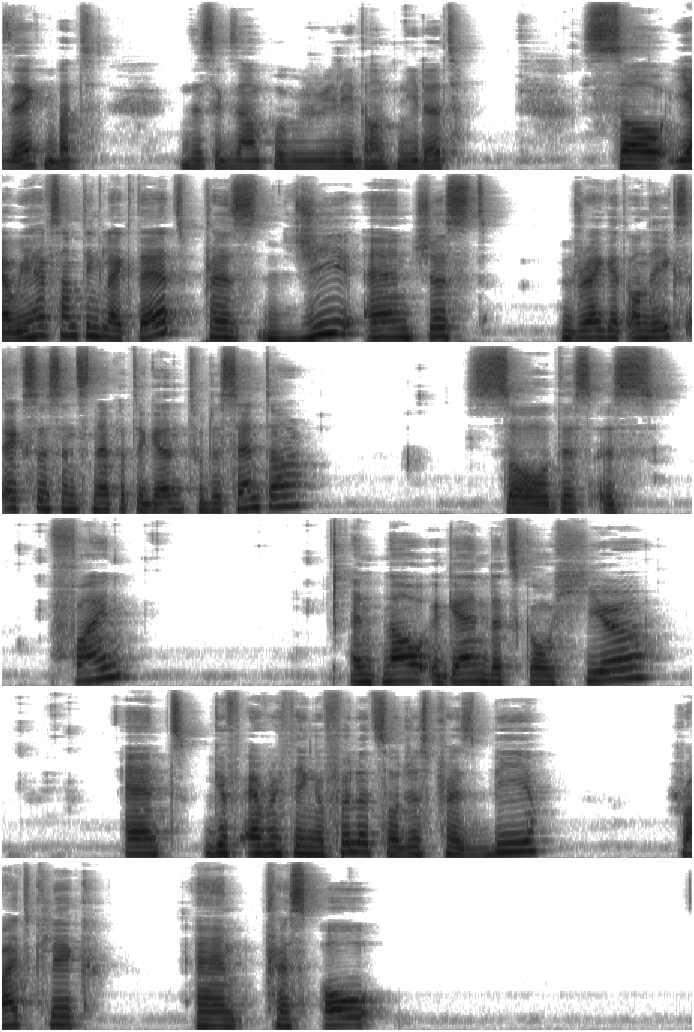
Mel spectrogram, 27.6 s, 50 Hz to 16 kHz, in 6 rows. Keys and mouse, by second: 2.4 right click, 6.2 g, 9.9 right click, 12.2 right click, 14.0 right click, 15.8 right click, 18.5 right click, 20.4 b, 22.8 right click, 24.6 o.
